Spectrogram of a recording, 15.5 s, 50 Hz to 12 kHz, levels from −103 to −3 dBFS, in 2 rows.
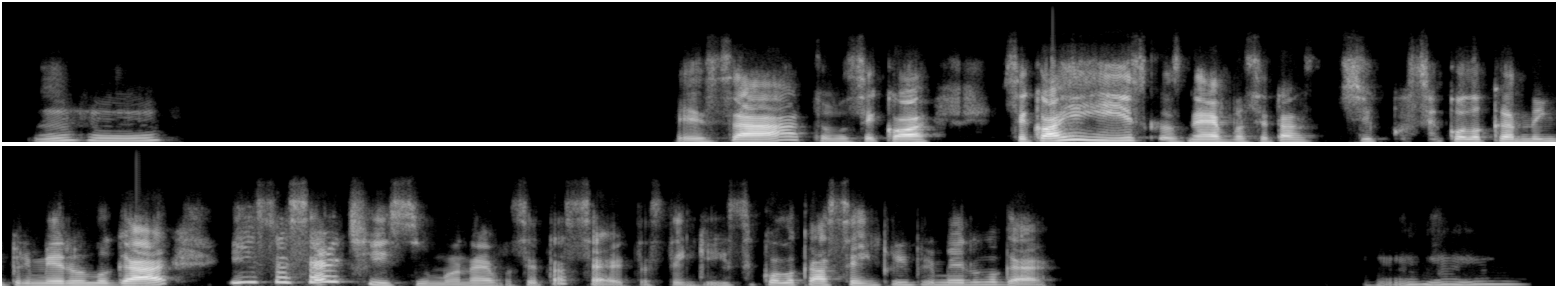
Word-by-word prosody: Uhum. 210 +3 -11 2.6
Exato, 160 - +3
você 130 +2 -7
cor 145 +1 +5 0.3
você 175 - -3
corre 205 +8 +8
riscos, 230 - -2
né, 145 -1 +5
você 140 +1 -10
tá 155 0 -1 0.2
se 175 0 -10
se 175 - -13
colocando 170 0 -1
em 175 +1 -8
1º 170 +1 -3
lugar 170 -1 +6 0.3
e 395 +3 -3
isso 425 0 -5
é - - 0
certíssimo, 175 - -3
né, 140 +1 -5
você - - -15
tá - - -10
certa, - - -9
você - - -27
tem 125 - -12
que 175 -2 -17
se 195 - -23
colocar 185 -2 -2
sempre 170 +1 -9
em - - -11
1º 190 0 -10
lugar. 210 0 -5 1.6
Uhum. 220 +3 -15
175 Hz, 130 wpm, -24 LUFS, 160-215 Hz, 2.6 s, corre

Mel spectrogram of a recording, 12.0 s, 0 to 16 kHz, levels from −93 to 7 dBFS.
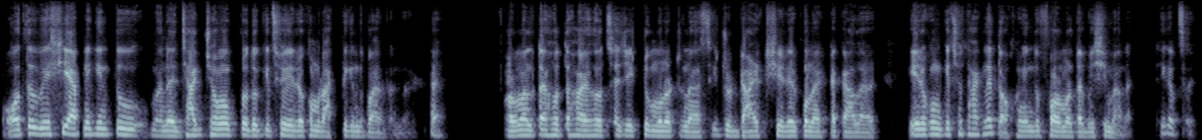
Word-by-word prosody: অত 140 - 0 0.2
বেশি 160 0 0
আপনি 160 +1 -1
কিন্তু 160 +1 0 0.3
মানে 130 -1 +2
ঝাঁক 140 0 +2
ঝমকপ্রদ 150 -1 +2
কিছু 135 - -3
এরকম 130 +1 0
রাখতে - - -6
কিন্তু 120 -1 -5
পারবেন - - -8
না, - - -25 0.2
হ্যাঁ। - - -5 0.6
ফরমাল 135 +2 +4
টা - - +7
হতে 145 0 0
হয় 135 -2 +4
হচ্ছে 130 +1 -1
যে, 135 - 0
একটু 145 - -6
মনটোনাস 120 -2 0
একটু 140 -1 -4
ডার্ক 120 0 +1
শেড 130 -3 0
এর 120 - +2
কোন 125 - +3
একটা 115 - -4
কালার 105 -1 -3 0.4
এরকম 150 +2 +3
কিছু 155 +2 -3
থাকলে 155 +4 0
তখন 135 - -4
কিন্তু 125 +1 -2
ফর্মাল 120 -1 +3
টা 115 - +3
বেশি 110 - -3
মানায়। - - -13 0.2
ঠিক - - -11
আছে? - - -10
135 Hz, 200 wpm, -23 LUFS, 125-150 Hz, 0.6 s, টা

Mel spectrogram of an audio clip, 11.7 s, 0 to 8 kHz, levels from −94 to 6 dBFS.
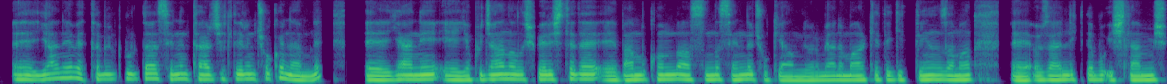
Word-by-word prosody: Eee, 115 - 0 0.2
yani, 130 +7 -1
evet, 155 -4 -2
tabii, 120 0 -2 0.2
burada 135 +1 -1
senin 125 0 0
tercihlerin 120 +1 -1
çok 130 +3 -6
önemli. 105 -8 +1 0.4
Eee, 105 - +2
yani, 110 +3 +3 0.2
eee, 105 -1 0
yapacağın 110 +4 +1
alışverişte 120 0 +1
de, 125 0 +1
eee, 100 -1 -2
ben 105 +2 +2
bu 110 - -5
konuda 115 +2 +1
aslında 110 0 +1
seni 110 +2 +1
de 120 - +1
çok 100 -5 -10
iyi 95 - -1
anlıyorum. 95 +1 0
Yani, 100 0 0
markete 105 +2 -1
gittiğin 110 +1 0
zaman, 110 0 +2 0.4
eee, 95 0 +2
özellikle 105 +2 0
bu 110 -1 -3
işlenmiş 105 +1 +1
110 Hz, 170 wpm, -22 LUFS, 105-120 Hz, 0.4 s, yani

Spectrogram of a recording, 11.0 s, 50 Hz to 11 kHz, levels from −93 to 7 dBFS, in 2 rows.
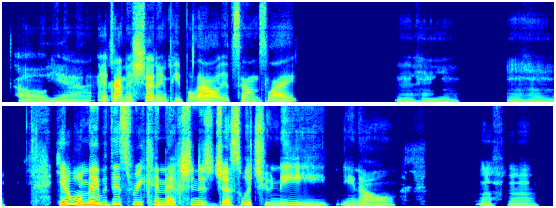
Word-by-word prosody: Oh, 160 0 -10
yeah, 160 +2 -13
and 175 - -7
kinda 190 -4 +4
shutting 180 0 +1
people 175 -2 -10
out, 170 +2 +1
it 190 - -12
sounds 180 0 -5
like. 180 +3 -4 1.0
Mhm. 160 -1 -17 0.5
Mhm. 155 -1 -16 0.5
Yeah, 255 +2 +6
well, 255 -3 +6
maybe 250 +1 +6
this 270 +2 0
reconnection 235 -1 0
is 205 -5 -1
just 205 +5 +4
what 205 -1 -1
you 190 - -10
need, 180 -3 -5
you 170 -7 -12
know? 160 +4 -8 0.8
Mhm. 175 -1 -14
175 Hz, 135 wpm, -22 LUFS, 160-200 Hz, 1.0 s, Yeah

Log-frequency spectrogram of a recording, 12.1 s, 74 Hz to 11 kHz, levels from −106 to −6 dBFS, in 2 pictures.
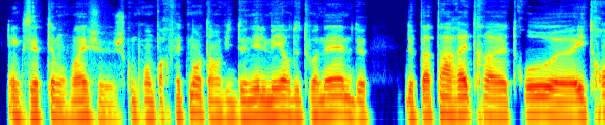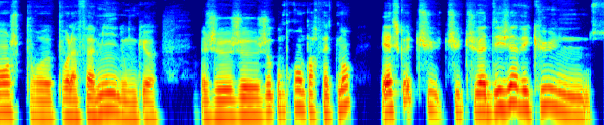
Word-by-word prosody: Exactement. 100 -1 -1
Ouais, 100 +3 +1
je 90 -3 -7
je 85 - -7
comprends 100 0 -4
parfaitement. 110 +6 -2
Tu - - -4
as - - -1
envie 95 0 -4
de - - -7
donner 100 +2 0
le 105 - 0
meilleur 105 +1 +3
de 100 - -3
toi-même, 110 +3 +2
de 95 -1 -3 0.4
de 100 - 0
pas 110 +4 +2
paraître 110 -2 +3
trop, 115 0 +3
heu, 100 -1 +4
étrange 130 +5 0
pour 100 -2 -3
pour 110 +2 -1
la 105 - +2
famille, 120 +6 +1
donc 95 -3 -5
heu, 95 -1 -1 0.5
je 100 +1 0
je 110 +1 +1
je 115 +4 -3
comprends 130 +4 -2
parfaitement. 130 +5 -2 0.3
Et - - +7
est-ce 135 - +3
que - - -3
tu 135 -5 -7
tu 130 - -6
tu 135 - +1
as - - +7
déjà 150 +7 +3
vécu 160 0 0
une 120 -6 -3
110 Hz, 215 wpm, -28 LUFS, 100-125 Hz, 0.5 s, Et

